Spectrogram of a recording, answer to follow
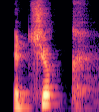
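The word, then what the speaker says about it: Tkachuk: Kachuk.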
